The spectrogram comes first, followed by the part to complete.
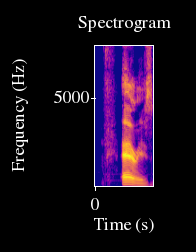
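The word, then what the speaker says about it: Ares: Aries like the war god.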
